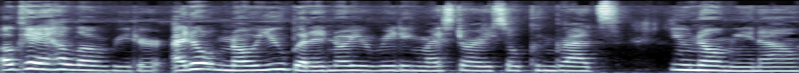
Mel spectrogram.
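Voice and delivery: ordinary talk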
